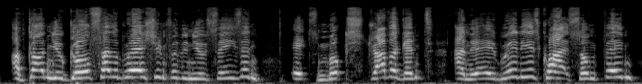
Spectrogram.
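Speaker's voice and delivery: high, loud proud boast; high loud boastful footballer. Acted. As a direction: announce it grandly. Debbie proud announcement.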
